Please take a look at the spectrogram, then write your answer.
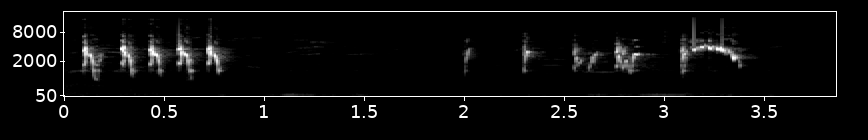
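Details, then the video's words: Asian pied starling, in a training recording for competition birds, opens with five rapid, evenly spaced chirps, then scattered single notes and a twisting, squeaky, downslurred flourish; faint low hum. "khas cica koreng suara shahduh sangat bagus untuk masteran burung lomba"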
